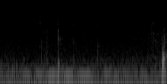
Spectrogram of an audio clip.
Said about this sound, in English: Testing how far away from the mic I can drink without it registering. It's definitely going to register because I slurped. That was a big gulp. Hang on.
